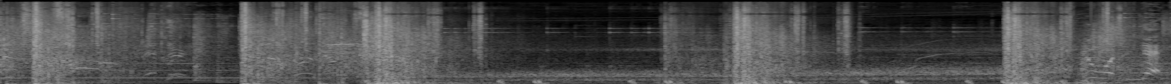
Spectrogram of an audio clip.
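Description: Gunfire in Red Dead Redemption, loud bursts of shots in irregular clusters with echoing booms between them, a voice briefly heard among the shooting.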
